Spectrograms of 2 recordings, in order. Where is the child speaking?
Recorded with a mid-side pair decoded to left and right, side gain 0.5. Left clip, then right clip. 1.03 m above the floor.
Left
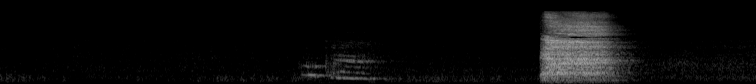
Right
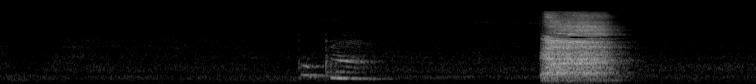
60° right, 6 m.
